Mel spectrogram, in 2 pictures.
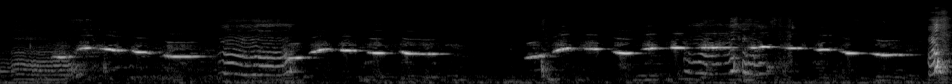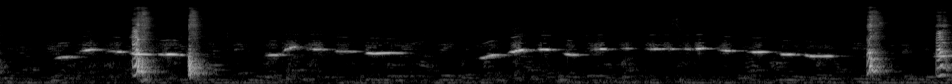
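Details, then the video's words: Pet dog Gizmo howling along to the owner's whistle: a bright, pure whistled melody dominates, joined early and midway by wobbling, layered canine whines, with a few sharp clicks or knocks. "Cute Dog Gizmo singing"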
